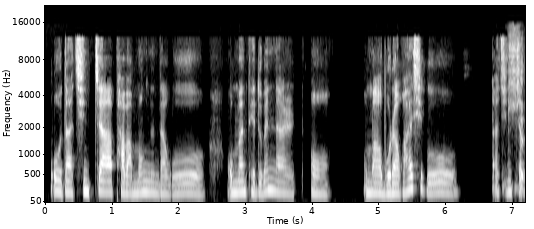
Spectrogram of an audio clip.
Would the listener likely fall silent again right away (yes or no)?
no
